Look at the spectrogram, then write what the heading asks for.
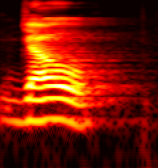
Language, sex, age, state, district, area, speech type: Punjabi, male, 30-45, Punjab, Kapurthala, urban, read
